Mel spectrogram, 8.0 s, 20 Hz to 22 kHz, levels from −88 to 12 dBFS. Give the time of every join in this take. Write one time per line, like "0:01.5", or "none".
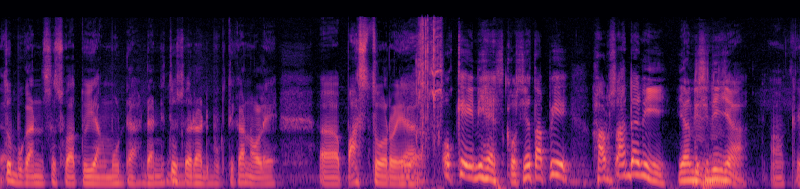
0:04.3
